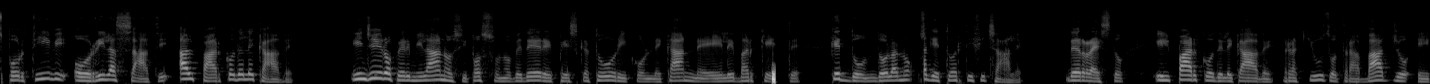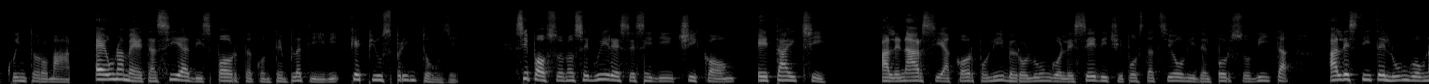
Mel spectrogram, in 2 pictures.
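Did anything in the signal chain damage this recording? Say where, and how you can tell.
Yes, at three stages.

Codec stage: throughout the clip the speech is dull, with a gurgling, granular texture as upper bands flicker in and out. This points to MP2 compression, likely at a low rate around 80 kbps, where Layer II starves its 32 sub-bands of bits and shuts the top ones off. Unlike the bursts below, this damage never lets up. It is a constant coarseness across the whole recording.

Transmission stage: short garbled bursts appear at 1.64–1.68 s, 7.72–7.75 s, 13.55–13.65 s and 26.26–26.33 s. This is DAB burbling. A small fraction of a percent of bit errors slipped past error correction and corrupted the audio data, putting short blips of noise into single sub-bands. These bursts are isolated, unlike the steady codec dullness, and nothing goes missing. The sound is garbled, not cut.

Recording or processing stage: three abrupt skips occur at 9.24 s (just after "che dondolano"), 14.99 s (just before "è una meta sia") and 20.74 s (just after "possono seguire"). 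Each one loses about 300 ms, and the two sides are butted together with no silence between them. The spacing is regular, about every 5.75 seconds. That points to audio missing between chunks, with chunk handover the likely cause. A random network dropout would not fall on such an even interval.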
